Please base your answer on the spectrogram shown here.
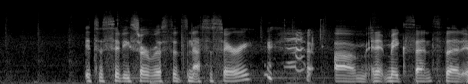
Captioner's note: laughs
